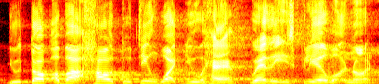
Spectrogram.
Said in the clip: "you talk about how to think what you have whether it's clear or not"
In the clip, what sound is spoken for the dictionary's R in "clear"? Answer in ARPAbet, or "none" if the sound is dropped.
W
